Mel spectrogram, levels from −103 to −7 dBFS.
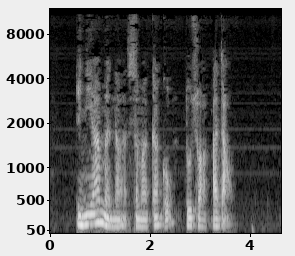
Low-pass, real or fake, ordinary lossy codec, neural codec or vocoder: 10.8 kHz; real; AAC, 32 kbps; none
